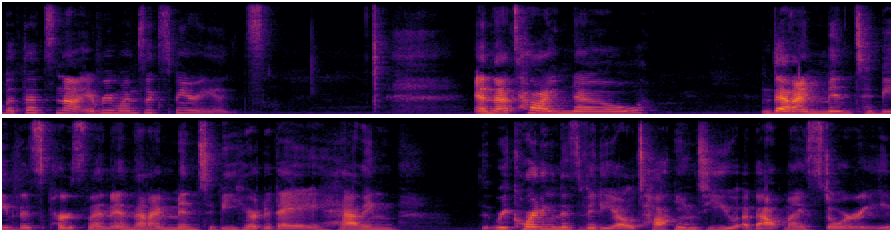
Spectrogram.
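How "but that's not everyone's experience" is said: soft, pitched-up voice with rising emotion. Speaker recording a video about their own story: getting emotional. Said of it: "I'm sorry that I'm getting emotional".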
